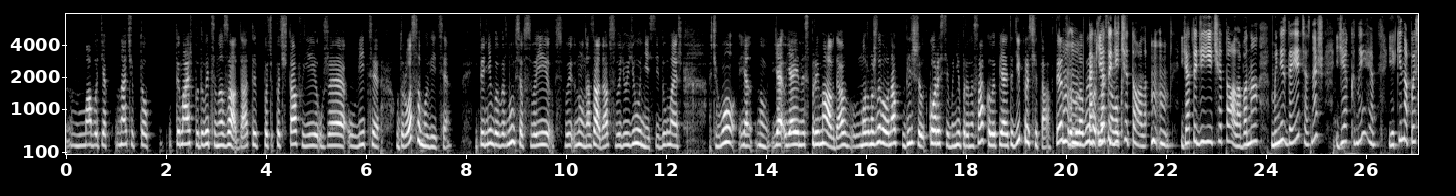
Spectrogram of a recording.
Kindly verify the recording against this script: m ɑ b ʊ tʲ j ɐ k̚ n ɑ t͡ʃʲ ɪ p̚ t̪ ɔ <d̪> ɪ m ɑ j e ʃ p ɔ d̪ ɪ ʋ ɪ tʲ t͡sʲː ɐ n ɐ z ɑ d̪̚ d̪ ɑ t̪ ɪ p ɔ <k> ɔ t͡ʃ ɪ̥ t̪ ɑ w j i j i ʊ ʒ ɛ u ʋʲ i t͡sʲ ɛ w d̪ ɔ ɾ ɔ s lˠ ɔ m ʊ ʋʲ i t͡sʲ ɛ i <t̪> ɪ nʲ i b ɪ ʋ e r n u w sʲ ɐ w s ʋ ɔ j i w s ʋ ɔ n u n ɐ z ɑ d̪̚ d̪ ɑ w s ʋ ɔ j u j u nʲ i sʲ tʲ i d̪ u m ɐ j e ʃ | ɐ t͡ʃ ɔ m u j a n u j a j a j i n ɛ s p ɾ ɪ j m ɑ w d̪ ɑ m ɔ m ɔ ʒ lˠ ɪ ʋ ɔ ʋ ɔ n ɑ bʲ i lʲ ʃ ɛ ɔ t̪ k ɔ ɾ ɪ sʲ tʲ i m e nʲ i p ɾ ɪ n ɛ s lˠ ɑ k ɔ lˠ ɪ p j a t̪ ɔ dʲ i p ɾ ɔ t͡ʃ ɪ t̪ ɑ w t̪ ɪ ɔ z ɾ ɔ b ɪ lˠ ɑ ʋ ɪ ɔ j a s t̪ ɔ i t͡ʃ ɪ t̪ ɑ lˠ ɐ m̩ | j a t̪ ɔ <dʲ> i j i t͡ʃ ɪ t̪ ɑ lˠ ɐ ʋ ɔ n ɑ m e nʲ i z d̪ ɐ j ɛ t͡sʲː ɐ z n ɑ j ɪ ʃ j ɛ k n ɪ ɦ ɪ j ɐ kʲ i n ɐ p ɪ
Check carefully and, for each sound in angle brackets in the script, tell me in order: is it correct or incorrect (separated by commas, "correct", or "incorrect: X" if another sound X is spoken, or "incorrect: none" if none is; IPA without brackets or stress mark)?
incorrect: t̪, incorrect: p, correct, correct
